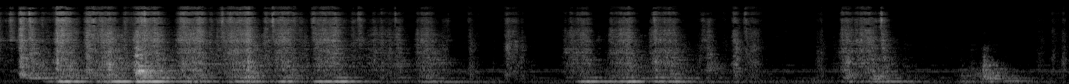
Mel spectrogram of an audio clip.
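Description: Overhead electric chain hoist running in three bursts, its motor humming while the chain clatters through it: a long run of about three and a half seconds, then two short runs.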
